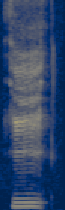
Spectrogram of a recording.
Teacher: Le premier ton doit être fait bien haut et bien stable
